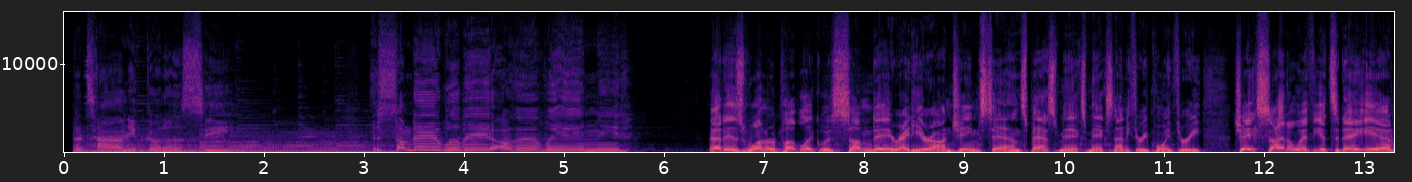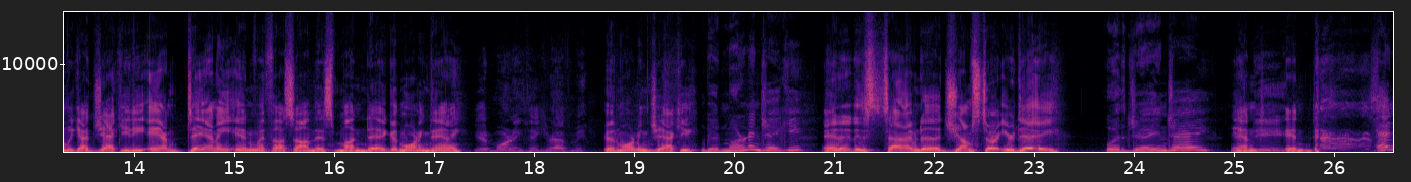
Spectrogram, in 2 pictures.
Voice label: Air Check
